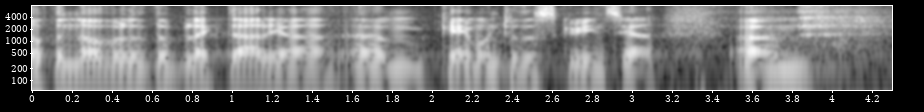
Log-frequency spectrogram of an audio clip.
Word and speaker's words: Dahlia: Oh yeah, people say Dahlia, Delilah, who knows, man, all kinds of shit. But it is Dahlia, isn't it? Yeah, it's Dahlia, but yeah, so that it helped, I think,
